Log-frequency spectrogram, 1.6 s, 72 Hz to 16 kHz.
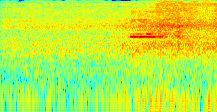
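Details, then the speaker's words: TVS XL100 BS6 that started then died when throttled, after replacing the whole throttle body set: small engine revs up smoothly with clean pickup, no stumble or cut-out; problem fixed. "Pickup भी ले रही है गाड़ी, अच्छे तरीके से work भी कर रही है, स्टेट ले रहा है गाड़ी, बन रही है।"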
